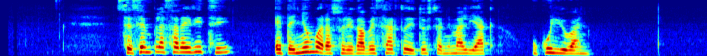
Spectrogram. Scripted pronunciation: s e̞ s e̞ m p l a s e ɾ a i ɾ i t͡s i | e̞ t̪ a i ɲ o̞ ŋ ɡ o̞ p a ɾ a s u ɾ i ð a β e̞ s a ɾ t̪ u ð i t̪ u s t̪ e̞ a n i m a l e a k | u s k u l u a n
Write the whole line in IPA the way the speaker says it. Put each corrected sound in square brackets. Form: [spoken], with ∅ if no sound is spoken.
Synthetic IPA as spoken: s e̞ s e̞ m p l a s [a] ɾ a i ɾ i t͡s i | e̞ t̪ a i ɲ o̞ ŋ ɡ o̞ [∅] a ɾ a s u ɾ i [ɣ] a β e̞ s a ɾ t̪ u ð i t̪ u s t̪ e̞ a n i m a l [i] a k | u [∅] k u [ʎ] u a n

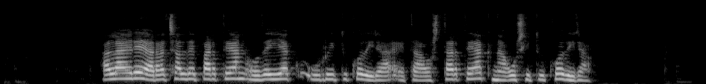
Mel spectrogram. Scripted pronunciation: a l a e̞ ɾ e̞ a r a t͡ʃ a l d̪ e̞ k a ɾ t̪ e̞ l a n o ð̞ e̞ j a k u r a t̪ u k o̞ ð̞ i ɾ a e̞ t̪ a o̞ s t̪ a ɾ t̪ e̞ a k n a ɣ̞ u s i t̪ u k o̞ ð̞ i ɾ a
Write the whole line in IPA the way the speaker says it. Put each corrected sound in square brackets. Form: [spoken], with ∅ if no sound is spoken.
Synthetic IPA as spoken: a l a e̞ ɾ e̞ a r a t͡ʃ a l d̪ e̞ [p] a ɾ t̪ e̞ [∅] a n o ð̞ e̞ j a k u r [i] t̪ u k o̞ ð̞ i ɾ a e̞ t̪ a o̞ s t̪ a ɾ t̪ e̞ a k n a ɣ̞ u s i t̪ u k o̞ ð̞ i ɾ a

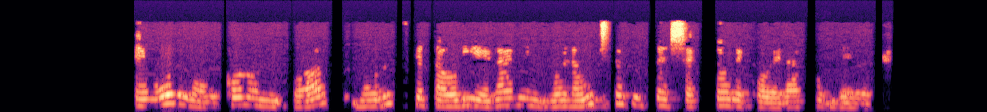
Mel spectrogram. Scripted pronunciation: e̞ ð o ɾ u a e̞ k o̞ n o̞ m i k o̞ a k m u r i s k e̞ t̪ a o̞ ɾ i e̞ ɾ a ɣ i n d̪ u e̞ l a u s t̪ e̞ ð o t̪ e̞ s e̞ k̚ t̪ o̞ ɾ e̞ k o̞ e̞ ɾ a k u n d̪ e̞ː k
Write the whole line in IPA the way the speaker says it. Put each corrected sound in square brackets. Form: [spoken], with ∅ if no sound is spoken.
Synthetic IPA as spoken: e̞ [ɣ] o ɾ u a e̞ k o̞ n o̞ m i k o̞ a k m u r i s k e̞ t̪ a o̞ ɾ i e̞ ɾ a ɣ i n d̪ u e̞ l a u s t̪ e̞ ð [u] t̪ e̞ s e̞ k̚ t̪ o̞ ɾ e̞ k o̞ e̞ ɾ a k u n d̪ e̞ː k

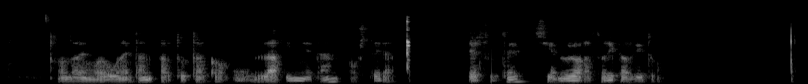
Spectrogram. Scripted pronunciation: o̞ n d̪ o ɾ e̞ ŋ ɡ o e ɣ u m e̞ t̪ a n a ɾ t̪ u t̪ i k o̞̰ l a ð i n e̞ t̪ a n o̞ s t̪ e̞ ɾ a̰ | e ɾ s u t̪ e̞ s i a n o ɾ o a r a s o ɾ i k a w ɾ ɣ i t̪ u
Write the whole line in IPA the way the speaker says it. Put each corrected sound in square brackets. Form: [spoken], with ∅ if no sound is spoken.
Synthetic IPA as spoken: o̞ n d̪ o ɾ e̞ ŋ ɡ o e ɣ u [n] e̞ t̪ a n a ɾ t̪ u t̪ [a] k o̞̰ l a [ɣ] i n e̞ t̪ a n o̞ s t̪ e̞ ɾ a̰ | e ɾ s u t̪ e̞ s i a n [u] ɾ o a r a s o ɾ i k a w ɾ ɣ i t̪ u

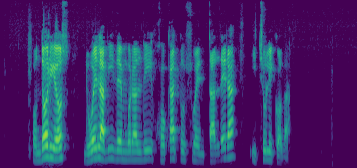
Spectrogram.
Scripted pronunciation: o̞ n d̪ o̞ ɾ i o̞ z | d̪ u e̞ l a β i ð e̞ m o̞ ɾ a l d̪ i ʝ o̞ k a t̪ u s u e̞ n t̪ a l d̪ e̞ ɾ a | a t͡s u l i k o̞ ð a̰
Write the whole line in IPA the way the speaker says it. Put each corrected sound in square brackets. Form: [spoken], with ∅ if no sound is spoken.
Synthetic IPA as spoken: o̞ n d̪ o̞ ɾ i o̞ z | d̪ u e̞ l a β i ð e̞ m o̞ ɾ a l d̪ i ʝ o̞ k a t̪ u s u e̞ n t̪ a l d̪ e̞ ɾ a | [i] t͡s u l i k o̞ ð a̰

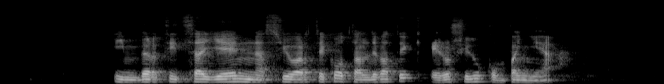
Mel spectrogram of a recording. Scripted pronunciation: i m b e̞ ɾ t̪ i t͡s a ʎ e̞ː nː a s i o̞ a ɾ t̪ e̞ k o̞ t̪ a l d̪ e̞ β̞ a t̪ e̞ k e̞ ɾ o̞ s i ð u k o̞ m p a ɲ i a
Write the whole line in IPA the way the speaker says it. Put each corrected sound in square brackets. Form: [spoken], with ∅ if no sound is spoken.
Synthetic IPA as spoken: i m b e̞ ɾ t̪ i t͡s a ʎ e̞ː nː a s i o̞ a ɾ t̪ e̞ k o̞ t̪ a l d̪ e̞ β̞ a t̪ e̞ k e̞ ɾ o̞ s i ð u k o̞ m p a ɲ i a

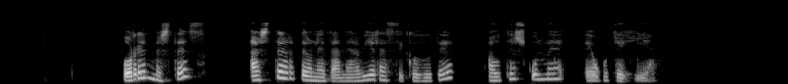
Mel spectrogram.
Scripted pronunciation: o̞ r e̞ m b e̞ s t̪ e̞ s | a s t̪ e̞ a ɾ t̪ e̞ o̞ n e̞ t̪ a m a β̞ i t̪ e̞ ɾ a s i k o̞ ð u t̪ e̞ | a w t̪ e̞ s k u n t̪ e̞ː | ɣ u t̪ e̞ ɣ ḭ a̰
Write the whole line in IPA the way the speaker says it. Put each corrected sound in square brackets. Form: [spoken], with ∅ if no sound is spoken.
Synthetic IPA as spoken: o̞ r e̞ m b e̞ s t̪ e̞ s | a s t̪ e̞ a ɾ t̪ e̞ o̞ n e̞ t̪ a [n] a β̞ i [∅] e̞ ɾ a s i k o̞ ð u t̪ e̞ | a w t̪ e̞ s k u n [d̪] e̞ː | ɣ u t̪ e̞ ɣ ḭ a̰

